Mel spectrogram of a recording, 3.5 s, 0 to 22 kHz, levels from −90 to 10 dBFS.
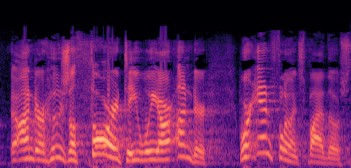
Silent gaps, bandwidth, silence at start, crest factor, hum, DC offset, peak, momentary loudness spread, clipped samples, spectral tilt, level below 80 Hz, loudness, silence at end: none; 10 kHz; 0.1 s; 14 dB; none; under 0.1%; 0 dBFS; 9 LU; 0.2%; -4 dB/octave; -50 dBFS; -14 LUFS; 0 s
